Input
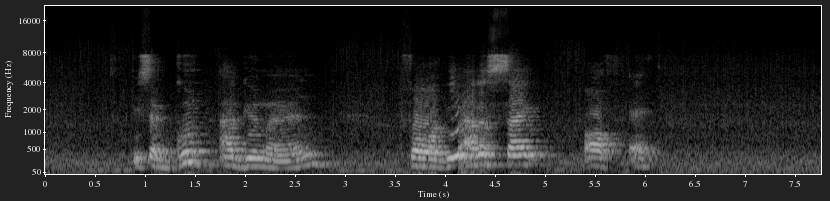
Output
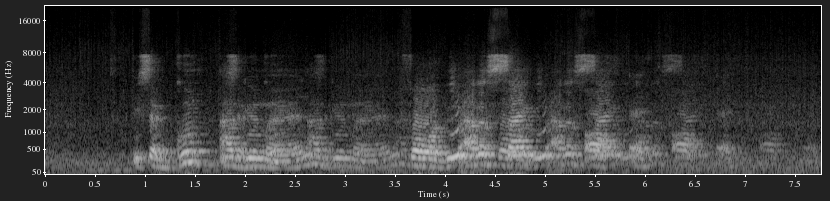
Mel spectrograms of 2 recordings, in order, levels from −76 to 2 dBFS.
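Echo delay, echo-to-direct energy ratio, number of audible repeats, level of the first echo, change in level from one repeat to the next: 871 ms, −5.5 dB, 2, −6.0 dB, −10.5 dB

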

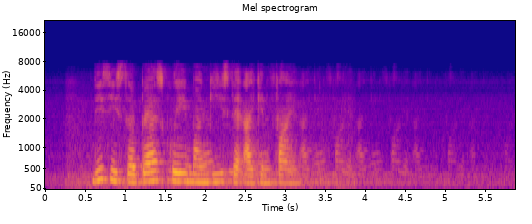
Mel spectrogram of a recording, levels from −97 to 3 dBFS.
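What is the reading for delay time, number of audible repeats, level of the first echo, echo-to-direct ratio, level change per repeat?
704 ms, 3, −18.0 dB, −16.5 dB, −5.5 dB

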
